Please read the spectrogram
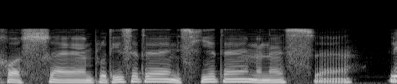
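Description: Aliasing runs through the whole speech clip. Energy above 5.5 kHz folds back below it, which fits a drop to roughly 11 kHz sampling without a filter first. Sibilants turn gritty and metallic, the folded tones sitting about 15 dB under the speech. Plain band-limiting would only dull them.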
